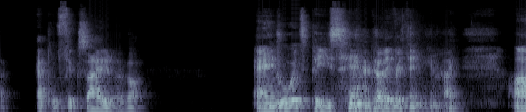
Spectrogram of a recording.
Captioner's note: chuckles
